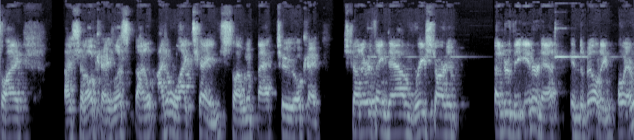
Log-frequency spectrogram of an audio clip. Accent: Illinois, United States; As if I know what a grit is. Okay, really. I'm from Illinois.

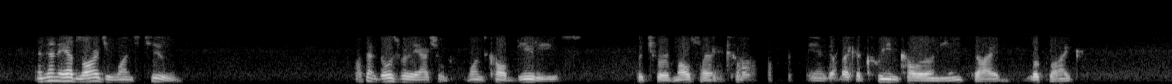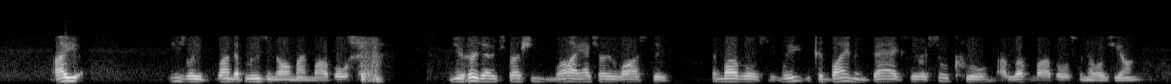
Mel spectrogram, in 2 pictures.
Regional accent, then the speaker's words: New Brunswick, Canada; We used to play in Canada growing up in New Brunswick.

